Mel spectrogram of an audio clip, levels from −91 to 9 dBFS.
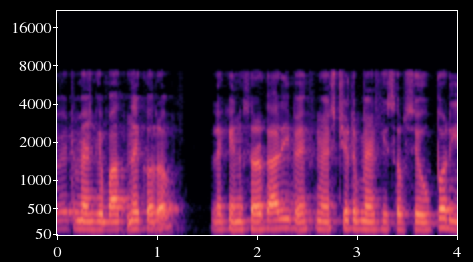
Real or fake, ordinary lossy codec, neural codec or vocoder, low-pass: fake; none; vocoder, 44.1 kHz, 128 mel bands every 256 samples, BigVGAN v2; 7.2 kHz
